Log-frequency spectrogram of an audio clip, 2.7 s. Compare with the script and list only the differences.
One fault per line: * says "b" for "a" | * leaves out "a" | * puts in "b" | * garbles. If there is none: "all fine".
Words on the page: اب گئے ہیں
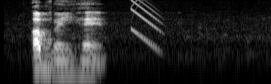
all fine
